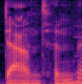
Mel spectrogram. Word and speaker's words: Downton: You have to say it right. Downton Abbey.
